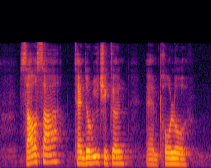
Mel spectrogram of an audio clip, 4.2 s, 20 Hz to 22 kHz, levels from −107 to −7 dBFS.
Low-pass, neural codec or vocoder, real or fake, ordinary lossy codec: none; none; real; none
